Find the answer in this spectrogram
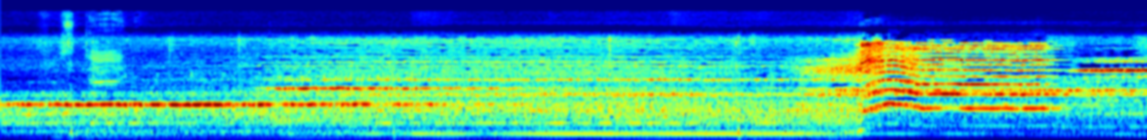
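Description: Horror film score: sustained eerie tones that hold steady, with a swooping tone that rises and settles about six and a half seconds in.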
